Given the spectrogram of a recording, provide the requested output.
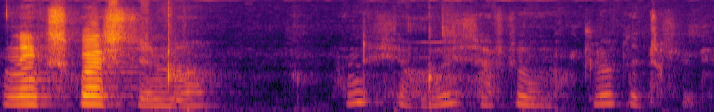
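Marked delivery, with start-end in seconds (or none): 1.7-3.5 grumbled under the breath, very soft. Speaking to oneself mid-conversation after a question, muttering under breath. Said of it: "What are you muttering under your breath?".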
